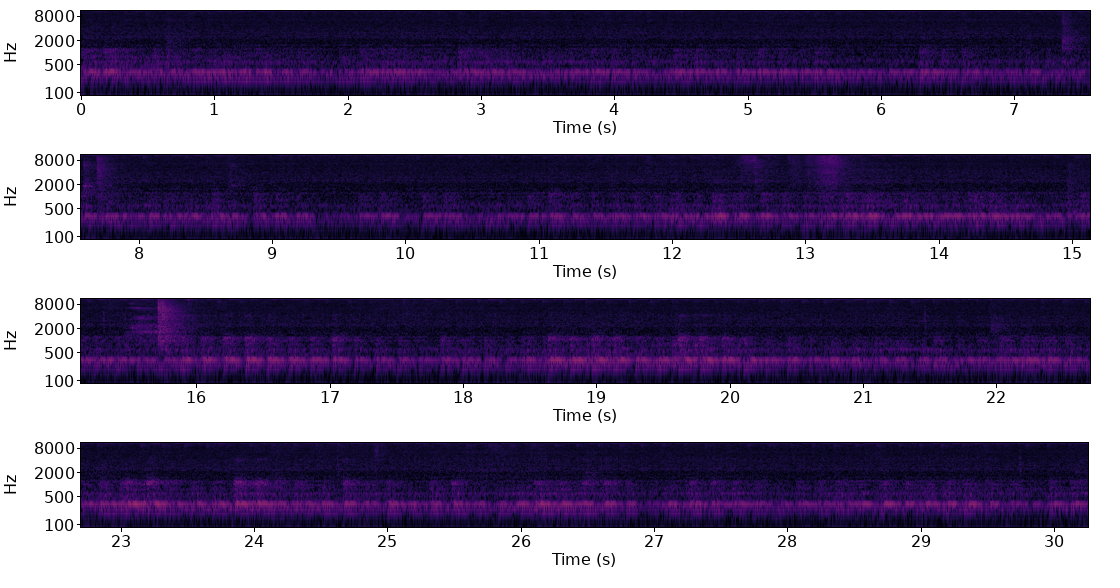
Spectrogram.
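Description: Electric potter's wheel motor running at a steady speed with a constant low hum, a few brief clicks and scrapes over it.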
